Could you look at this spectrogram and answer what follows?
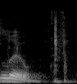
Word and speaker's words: Liu: Liu. Am I pronouncing your name correctly?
